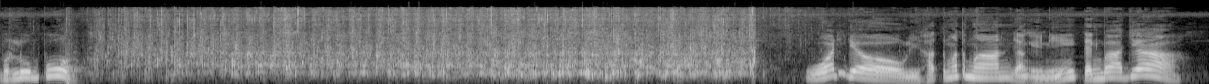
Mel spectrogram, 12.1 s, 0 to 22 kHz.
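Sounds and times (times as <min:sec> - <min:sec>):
water splashing and sloshing: 0:00.7 - 0:08.4.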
